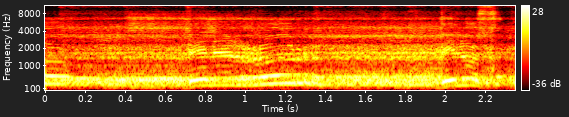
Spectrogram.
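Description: A man speaking Spanish without pause: a football commentator's narration.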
